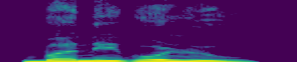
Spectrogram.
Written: ಬೆಣ್ಣೆಗಳೆ

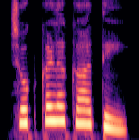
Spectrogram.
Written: ಚೊಕ್ಕಳಕಾತಿ

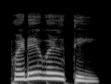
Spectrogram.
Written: ಪಡವಳಿತಿ

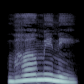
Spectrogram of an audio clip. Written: ಭಾಮಿನಿ

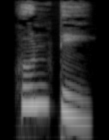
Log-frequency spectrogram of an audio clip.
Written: ಕುಂಟಿ

